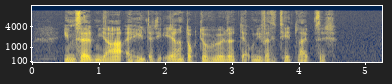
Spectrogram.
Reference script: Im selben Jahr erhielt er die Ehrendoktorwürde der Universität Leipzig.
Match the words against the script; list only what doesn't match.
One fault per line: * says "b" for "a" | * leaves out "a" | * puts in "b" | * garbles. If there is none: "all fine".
all fine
